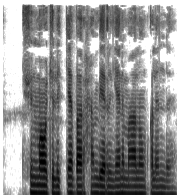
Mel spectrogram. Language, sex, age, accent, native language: Uzbek, male, 19-29, Namangan, Uzbek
